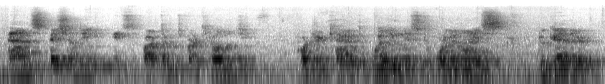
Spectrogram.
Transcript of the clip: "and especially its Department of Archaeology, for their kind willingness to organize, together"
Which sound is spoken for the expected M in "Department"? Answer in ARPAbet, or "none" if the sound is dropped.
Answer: none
